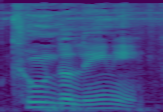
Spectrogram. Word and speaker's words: Kundalini: And then you have Kundalini. I think I pronounced that right. It's cool. Kundalini.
